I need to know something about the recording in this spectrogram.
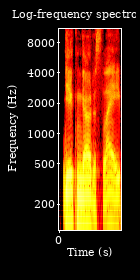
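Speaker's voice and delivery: slow, drawling trashy-mom impression; drawn-out mock mama voice.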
